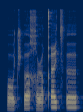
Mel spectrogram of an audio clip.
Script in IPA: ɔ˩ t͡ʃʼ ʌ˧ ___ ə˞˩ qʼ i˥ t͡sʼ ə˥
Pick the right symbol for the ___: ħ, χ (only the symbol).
χ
